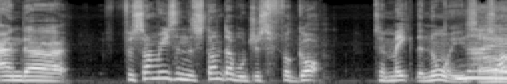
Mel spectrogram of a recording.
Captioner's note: no!!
